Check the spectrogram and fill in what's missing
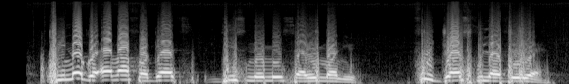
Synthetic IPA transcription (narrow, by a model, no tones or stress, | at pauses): winoɡoʔɛvafɔɡɛtdisnemĩsɛɾimoni | fud͡ʒɔsfulɛviwɛ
